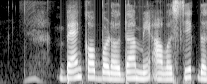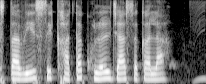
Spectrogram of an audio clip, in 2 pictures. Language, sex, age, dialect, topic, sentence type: Bhojpuri, female, 18-24, Western, banking, statement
